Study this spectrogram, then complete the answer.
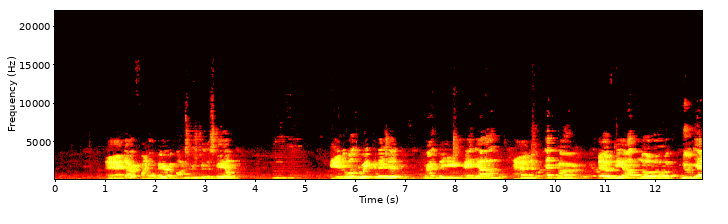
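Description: A middle-aged man announces loudly through a microphone, with lively pauses.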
